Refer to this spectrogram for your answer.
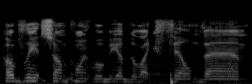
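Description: A man's voice: medium pitch, flat delivery, fast, background noise. A teenage boy hosting a casual podcast with friends, rambling with lots of fillers, recorded on a phone. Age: teens. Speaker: podcast host. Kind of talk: casual chat.

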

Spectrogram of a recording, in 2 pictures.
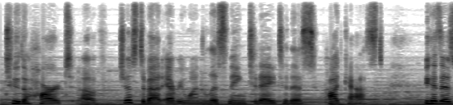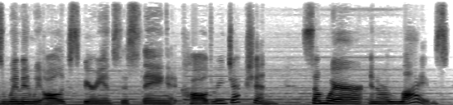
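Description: A woman hosting a podcast as a life coach, speaking in an earnest, upbeat and deliberate way. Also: medium pitch, music in the background.

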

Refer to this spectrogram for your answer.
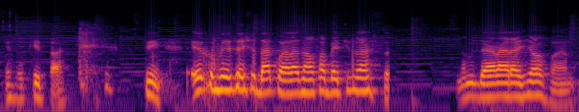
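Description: A man with a Brazilian accent in a casual chat, relaxed and slangy. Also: fairly high pitch, fast talker. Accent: Brazilian Portuguese. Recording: dull lo-fi sound with faint music.

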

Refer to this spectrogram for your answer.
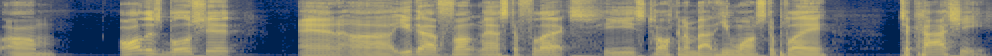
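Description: A young adult man co-hosting a podcast in casual chat, telling stories in an animated, profane way. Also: mid-range voice, clean tone, no room sound, studio quality. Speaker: podcast co-host.

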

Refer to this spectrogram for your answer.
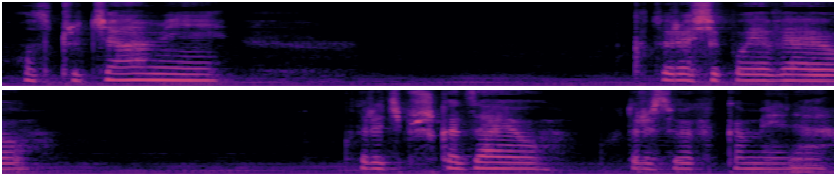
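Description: A woman leading a guided breathing meditation as an instructor, calm and unhurried, with long pauses. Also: mid-range voice, slight background noise.

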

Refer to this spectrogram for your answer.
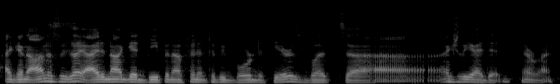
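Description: Brief: quick, low-voiced male co-host, sarcastic quips about games. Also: expressive, creaky, a little mellow. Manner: wisecracking, sarcastic. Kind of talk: casual gaming chat.

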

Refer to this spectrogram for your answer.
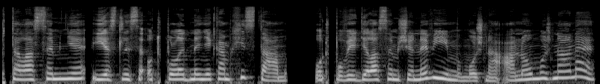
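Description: With a somewhat high, slightly mellow voice and light acting, a woman performs a young housemaid's witness testimony. The maid answers deferentially, plainly and politely in this dramatized trial reading.

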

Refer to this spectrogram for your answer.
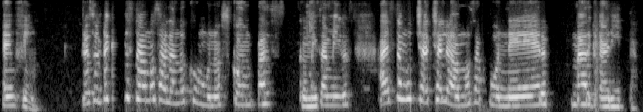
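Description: A woman's voice: high voice, animated, moderate pace, bright, forceful tone, no room sound. Costa Rican woman talking Spanglish, slightly muffled. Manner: Spanglish, dropping English phrases into Spanish. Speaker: podcast co-host. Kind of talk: casual chat.

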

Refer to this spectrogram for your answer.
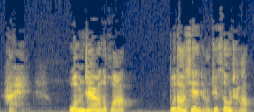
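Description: A man's voice: a little high, sing-song, normal speed, pushed and bright, breathy edge, full character voice. A man playing an earnest, eager doctor and detective's companion in a radio drama, explaining with emphasis. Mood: flustered. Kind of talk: Mandarin radio drama acting.

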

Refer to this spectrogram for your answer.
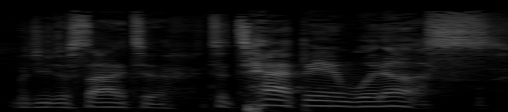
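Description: A man's voice: mid-range voice, normal speed. A man co-hosting a marriage podcast in casual chat, playful and hyping up his listeners. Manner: hyped, playful, hypes up the audience. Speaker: podcast co-host.

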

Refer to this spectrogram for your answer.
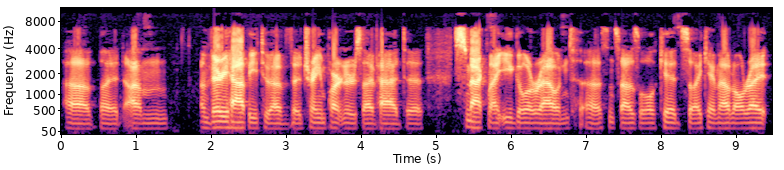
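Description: A man in casual chat, speaking earnestly and haltingly. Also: fairly low pitch, little pitch movement, bright, forceful tone, dry recording, highs cut off. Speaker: guest player.

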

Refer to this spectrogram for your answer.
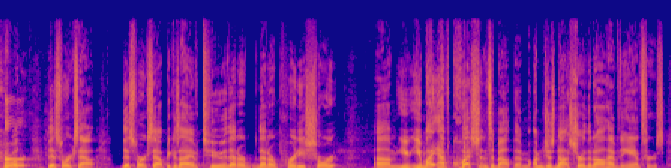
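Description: A man co-hosting a casual podcast chat, joking around and laughing often, with frequent restarts. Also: a little high. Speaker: podcast co-host.

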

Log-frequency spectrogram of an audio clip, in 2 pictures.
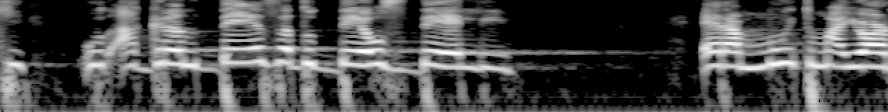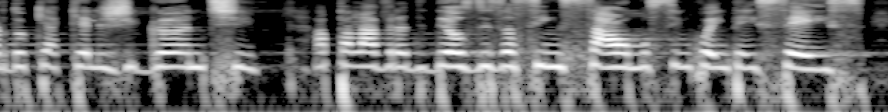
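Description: High, unhurried woman preaching in a hall. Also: fairly even intonation. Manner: fervent, calls on the congregation to repeat. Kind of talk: sermon with Bible reading. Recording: long reverb of a hall.

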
